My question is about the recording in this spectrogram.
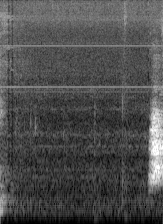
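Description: Near silence: room tone in a pause between phrases of a man reading aloud. His voice trails off at the very start, and the next word begins with a hiss just before the end.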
